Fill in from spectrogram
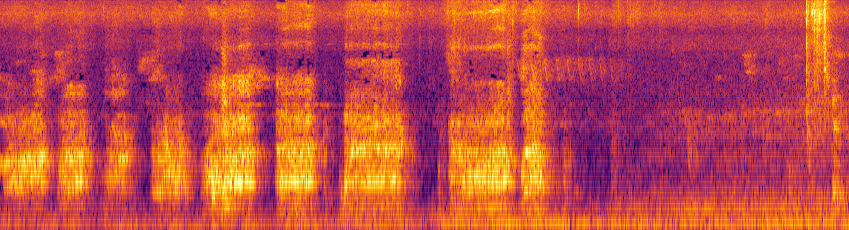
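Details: A Bangkok hen crowing after drinking: a quick run of about eight harsh, pulsed notes over five seconds, then steady low rumbling background noise.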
